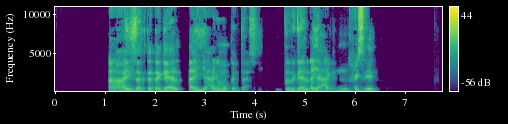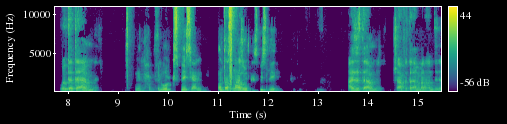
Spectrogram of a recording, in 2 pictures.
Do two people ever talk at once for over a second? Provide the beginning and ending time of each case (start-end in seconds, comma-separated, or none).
none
